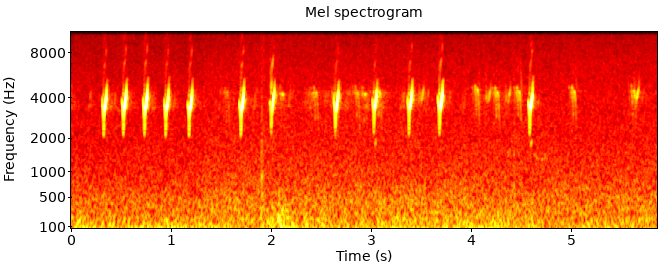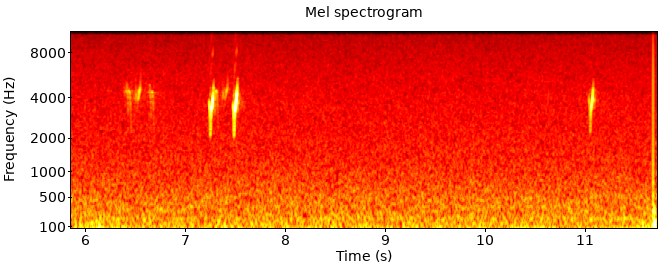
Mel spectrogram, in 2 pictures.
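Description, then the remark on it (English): Wild birds near a mist net holding 15 birds give quick, high-pitched chirps, first in rapid clusters and then thinning to scattered single calls, over a steady low background hiss with no talking. “There continue to be 15 birds in the net.”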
